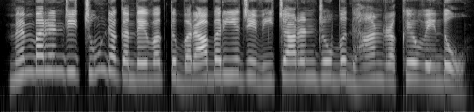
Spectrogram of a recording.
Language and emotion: Sindhi, neutral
